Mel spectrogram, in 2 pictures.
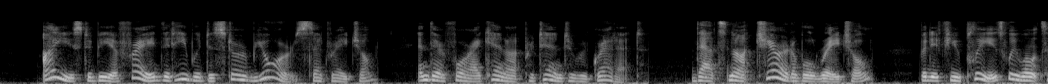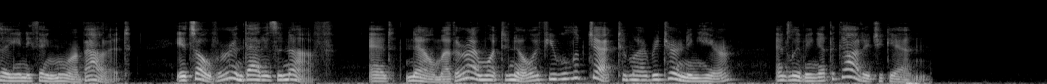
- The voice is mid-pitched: Yes, medium, 180 Hz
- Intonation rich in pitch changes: Yes, wide, 6.3 semitones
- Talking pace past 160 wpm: Yes, average, 180 wpm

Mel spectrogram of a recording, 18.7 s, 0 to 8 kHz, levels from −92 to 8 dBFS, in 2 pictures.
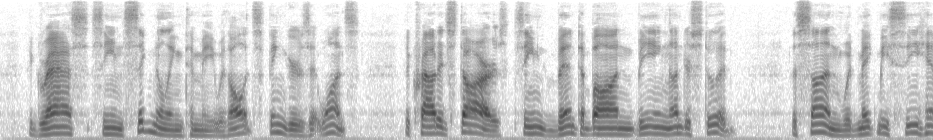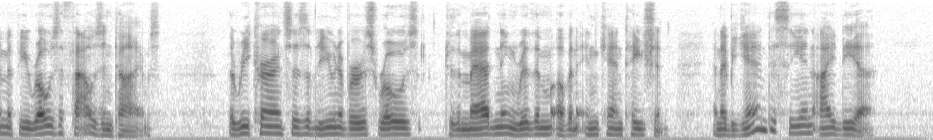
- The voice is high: No, low, 130 Hz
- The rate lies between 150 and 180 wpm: Yes, average, 170 wpm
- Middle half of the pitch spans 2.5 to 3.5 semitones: Yes, average, 3.2 semitones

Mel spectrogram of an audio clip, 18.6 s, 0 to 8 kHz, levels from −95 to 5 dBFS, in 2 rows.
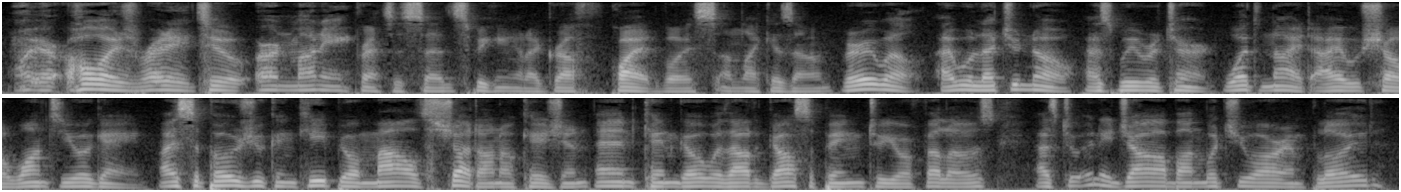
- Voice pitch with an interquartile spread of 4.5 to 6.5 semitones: No, average, 3.1 semitones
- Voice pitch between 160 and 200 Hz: No, low, 125 Hz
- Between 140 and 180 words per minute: No, average, 200 wpm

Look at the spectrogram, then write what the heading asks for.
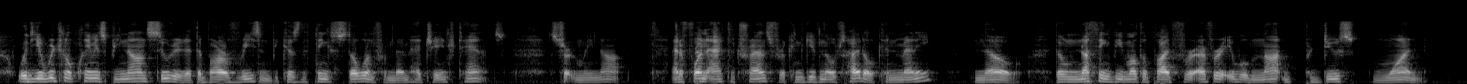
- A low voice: Yes, low, 115 Hz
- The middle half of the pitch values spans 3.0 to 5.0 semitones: Yes, average, 3.7 semitones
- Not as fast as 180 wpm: No, average, 190 wpm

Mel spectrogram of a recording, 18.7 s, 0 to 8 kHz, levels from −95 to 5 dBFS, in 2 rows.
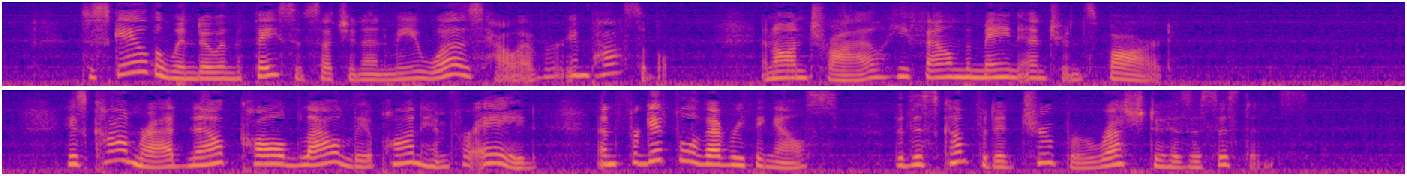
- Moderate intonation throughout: No, wide, 6.7 semitones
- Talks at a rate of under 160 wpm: Yes, average, 140 wpm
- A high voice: Yes, high, 220 Hz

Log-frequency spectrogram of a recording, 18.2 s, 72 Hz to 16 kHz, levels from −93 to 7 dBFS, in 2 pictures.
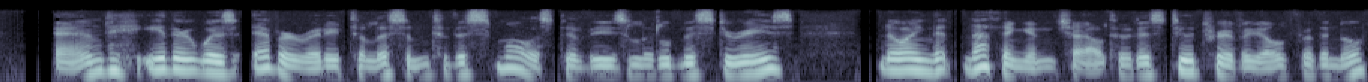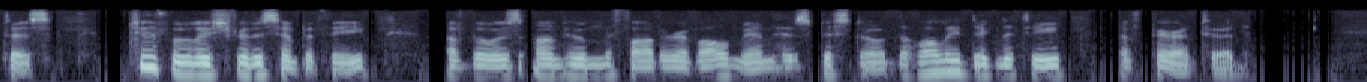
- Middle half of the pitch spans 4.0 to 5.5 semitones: Yes, average, 5.0 semitones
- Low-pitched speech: Yes, low, 115 Hz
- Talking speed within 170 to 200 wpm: No, average, 150 wpm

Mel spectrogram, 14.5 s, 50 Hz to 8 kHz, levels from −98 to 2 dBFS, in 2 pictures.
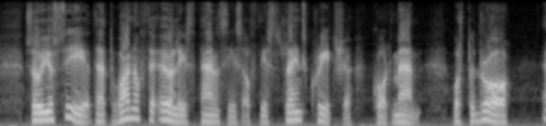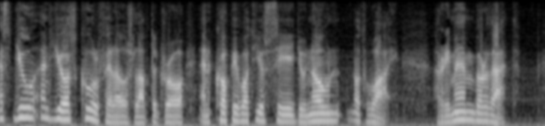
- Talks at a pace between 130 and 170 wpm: Yes, average, 155 wpm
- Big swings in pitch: No, average, 4.6 semitones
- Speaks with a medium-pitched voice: No, low, 125 Hz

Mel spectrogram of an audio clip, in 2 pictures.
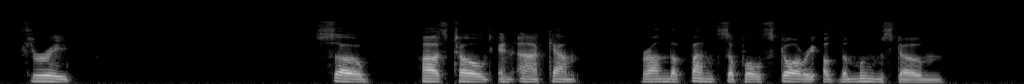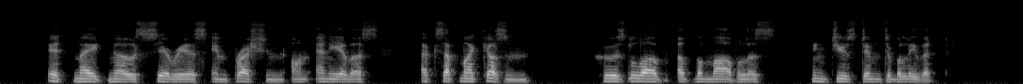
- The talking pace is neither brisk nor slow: No, slow, 105 wpm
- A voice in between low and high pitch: No, low, 125 Hz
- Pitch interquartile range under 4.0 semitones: Yes, narrow, 2.4 semitones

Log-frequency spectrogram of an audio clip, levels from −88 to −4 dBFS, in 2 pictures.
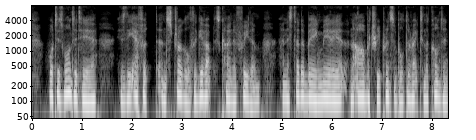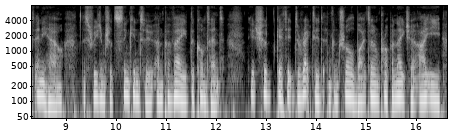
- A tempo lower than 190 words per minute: Yes, average, 175 wpm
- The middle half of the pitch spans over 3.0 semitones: No, average, 2.7 semitones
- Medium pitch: No, low, 105 Hz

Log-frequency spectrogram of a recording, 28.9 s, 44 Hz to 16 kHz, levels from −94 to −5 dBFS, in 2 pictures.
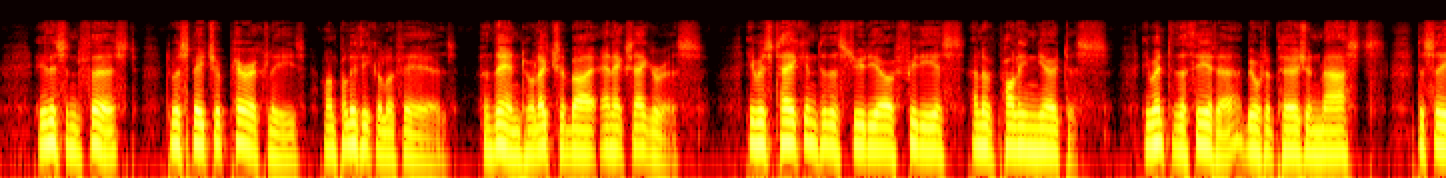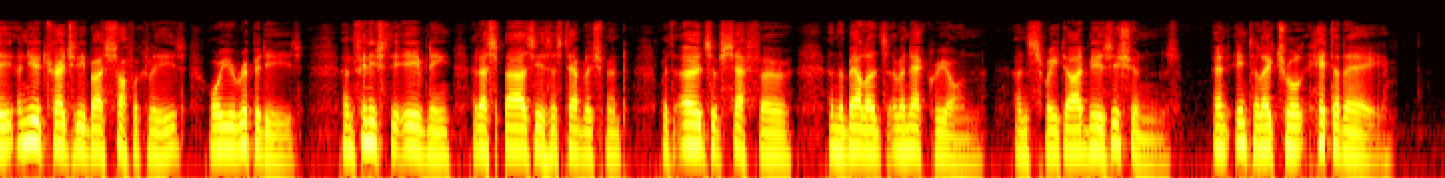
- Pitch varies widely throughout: No, average, 3.3 semitones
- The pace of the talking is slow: No, average, 145 wpm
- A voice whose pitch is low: Yes, low, 120 Hz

